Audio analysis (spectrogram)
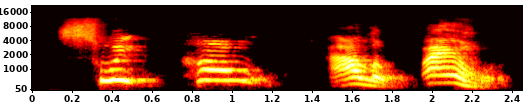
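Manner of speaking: a playful touch of Alabama accent; Southern accent. Shown as a demonstration. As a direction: lean into the Alabama accent, drawn out. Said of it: "Y'all heard that accent".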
